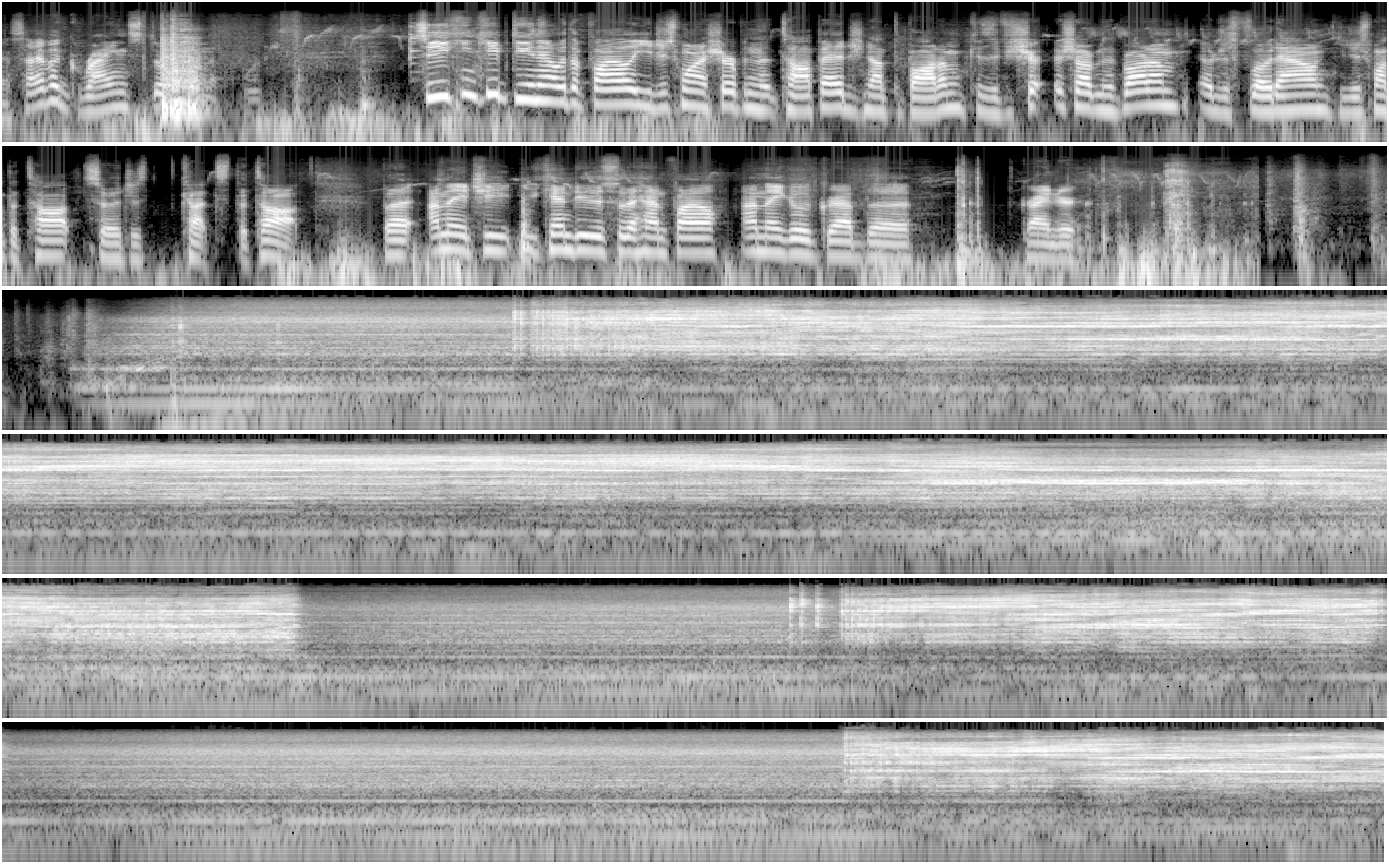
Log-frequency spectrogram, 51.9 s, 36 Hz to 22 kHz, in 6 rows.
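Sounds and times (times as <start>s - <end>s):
blade grinding on wheel: 17.8s - 36.6s
electric grinder motor running: 17.8s - 51.9s.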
